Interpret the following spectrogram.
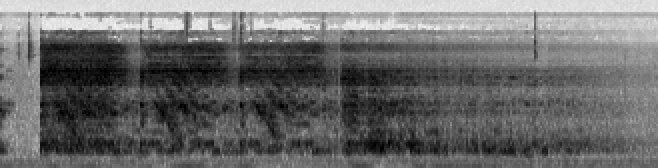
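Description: Buzz Lightyear Power Blaster talking action figure's blaster sound effect: a loud electronic hiss laced with repeated falling zaps, starting about half a second in and fading away toward the end.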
